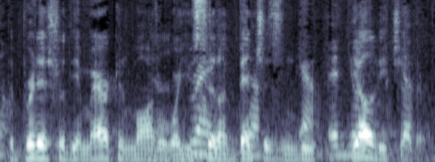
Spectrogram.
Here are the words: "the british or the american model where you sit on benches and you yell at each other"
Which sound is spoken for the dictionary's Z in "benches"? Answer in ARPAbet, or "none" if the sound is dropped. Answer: Z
